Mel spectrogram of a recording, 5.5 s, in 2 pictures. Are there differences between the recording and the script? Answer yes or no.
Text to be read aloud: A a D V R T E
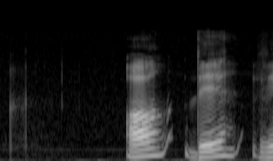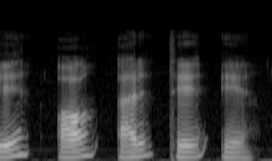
yes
